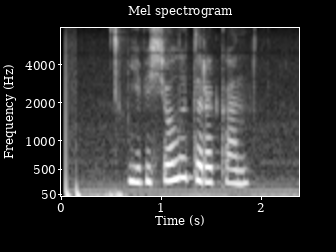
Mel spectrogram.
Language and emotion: Russian, neutral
